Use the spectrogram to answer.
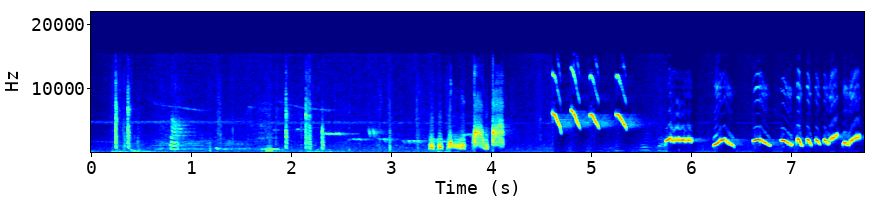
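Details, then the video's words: Murai batu (white-rumped shama) delivering a 'kretekan tembakan' song to provoke emotion: scattered clicks and harsh rasping bursts give way to quick high down-slurred notes, then a fast series of rapidly repeated descending whistles. "KRETEKAN TEMBAKAN MURAI BATU MEMANCING EMOSI"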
